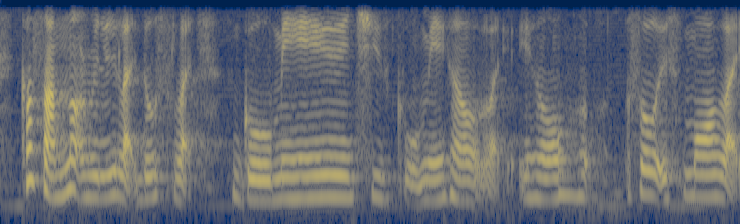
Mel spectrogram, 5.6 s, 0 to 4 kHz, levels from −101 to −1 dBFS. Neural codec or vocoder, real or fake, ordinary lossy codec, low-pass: none; real; none; 3.6 kHz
